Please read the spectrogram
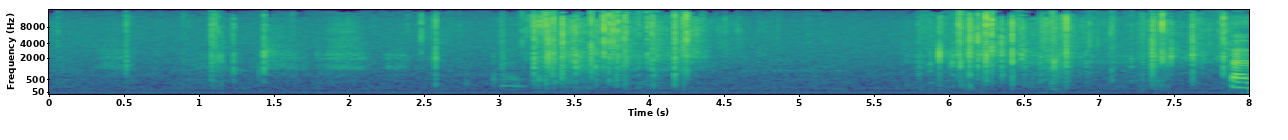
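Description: Small plastic zip bags of diamond painting drills crinkling as they are handled and turned over. Scattered light clicks come first, then two longer stretches of crinkling about three and six seconds in.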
